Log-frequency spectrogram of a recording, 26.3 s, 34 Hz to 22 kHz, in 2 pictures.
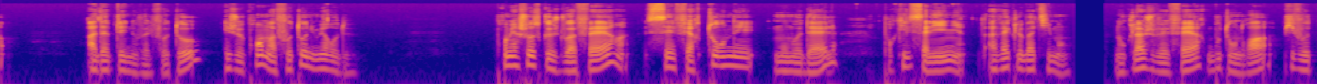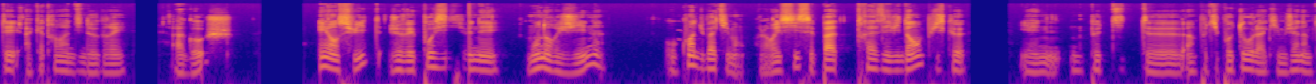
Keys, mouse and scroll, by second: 1.6 click, 3.2 click, 4.5 click, 8.7 right click, 13.7 click, 22.1-24.7 drag, 24.8-25.6 scroll up 1, 25.6 scroll down 1, 25.8-26.3 scroll up 3.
